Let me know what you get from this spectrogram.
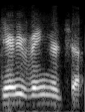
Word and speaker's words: Vaynerchuk: Gary Vaynerchuk.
